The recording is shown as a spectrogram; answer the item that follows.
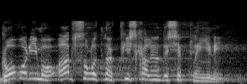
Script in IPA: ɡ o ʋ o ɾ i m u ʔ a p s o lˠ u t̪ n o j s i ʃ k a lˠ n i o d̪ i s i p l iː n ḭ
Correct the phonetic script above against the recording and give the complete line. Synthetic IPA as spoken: ɡ o ʋ o ɾ i m o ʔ a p s o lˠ u t̪ n o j f i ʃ k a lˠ n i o d̪ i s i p l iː n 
